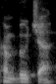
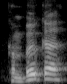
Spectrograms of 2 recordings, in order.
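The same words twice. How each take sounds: First: The last consonant is a 'ch' sound. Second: The last consonant is a hard 'k' sound. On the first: "a C H sound" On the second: "a hard K"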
